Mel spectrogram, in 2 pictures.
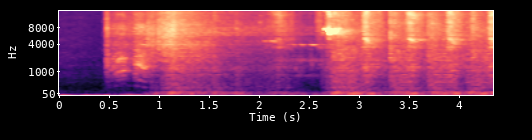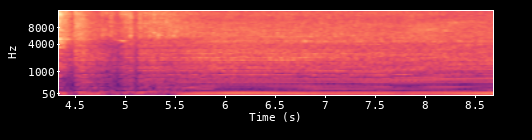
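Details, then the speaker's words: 1995 Civic Si with an engine swap, ignition timing set to about 18 degrees: it cranks, catches, then runs loud, uneven and lumpy with an exhaust leak. A misfire is suspected; the check engine light is on and unplugged connectors are suspected. "that sounds awful don't yeah well the exhaust is uh leaking but it kind of sounds like it's misfired"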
